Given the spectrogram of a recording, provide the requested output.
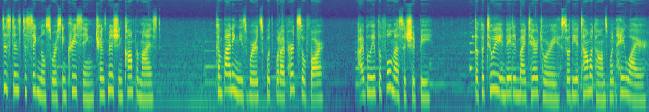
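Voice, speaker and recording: A woman voicing a calm, analytical robotic girl in an anime game, speaking in a formal, clipped, machine-like manner. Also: on the high side, moderate pace, close to an everyday voice. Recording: slightly dull game capture with music.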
